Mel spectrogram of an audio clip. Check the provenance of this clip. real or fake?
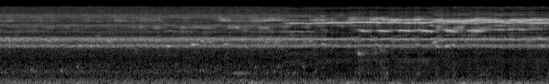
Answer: fake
